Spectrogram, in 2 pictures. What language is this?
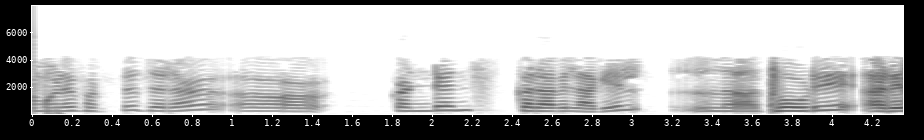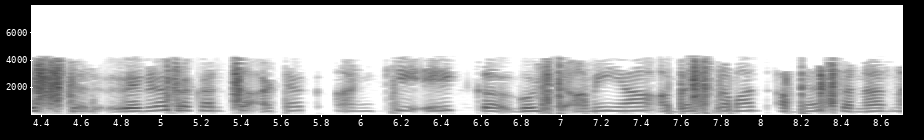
Marathi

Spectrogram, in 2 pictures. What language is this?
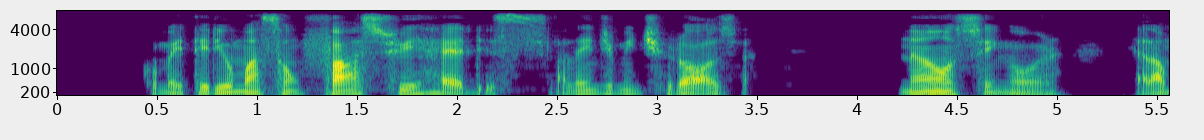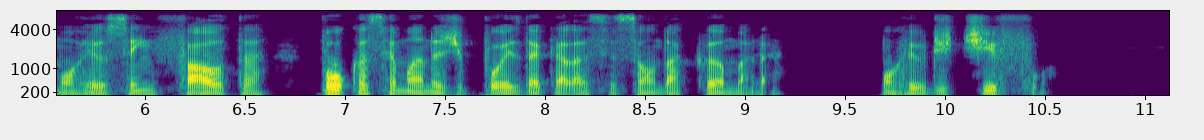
Portuguese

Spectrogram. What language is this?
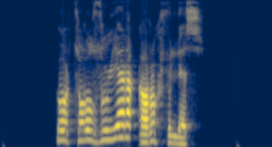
Kabyle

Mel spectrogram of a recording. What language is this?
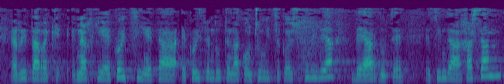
Basque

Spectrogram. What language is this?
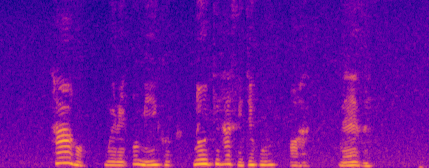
Igbo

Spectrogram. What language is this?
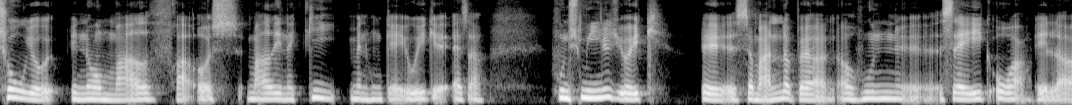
Danish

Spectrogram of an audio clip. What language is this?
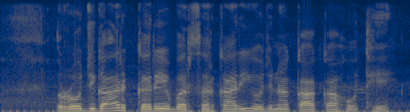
Chhattisgarhi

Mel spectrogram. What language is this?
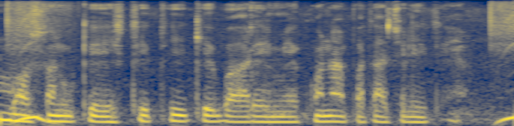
Maithili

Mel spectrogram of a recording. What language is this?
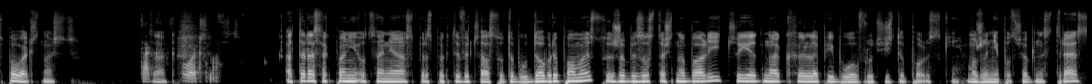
Polish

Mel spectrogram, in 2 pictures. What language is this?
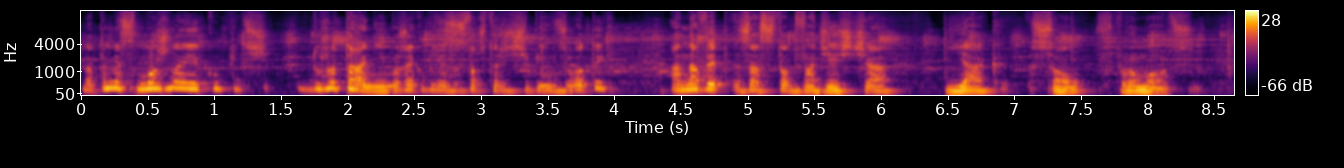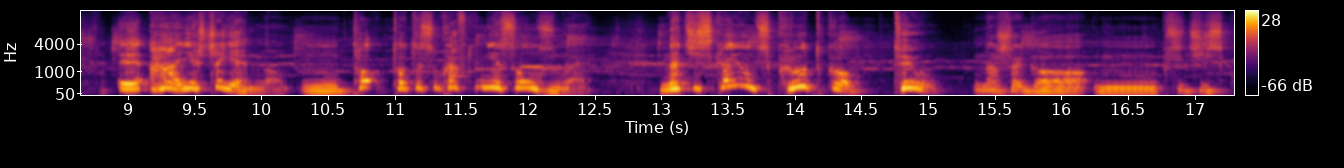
Polish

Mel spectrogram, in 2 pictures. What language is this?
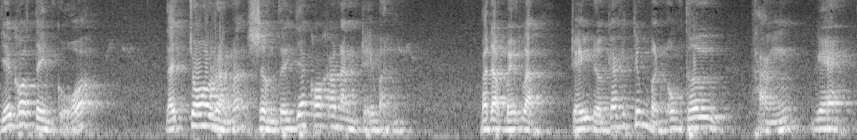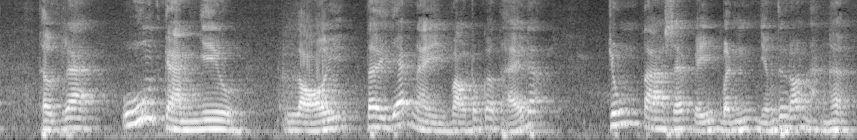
Vietnamese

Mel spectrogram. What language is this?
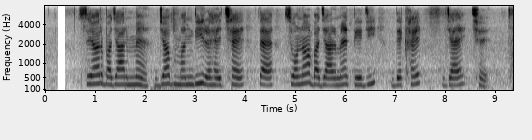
Maithili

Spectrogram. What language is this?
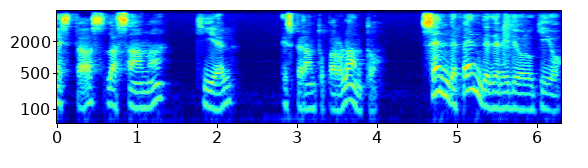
Italian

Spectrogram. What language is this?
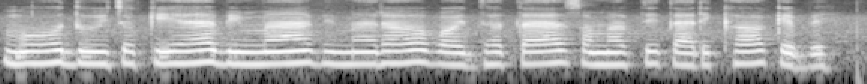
Odia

